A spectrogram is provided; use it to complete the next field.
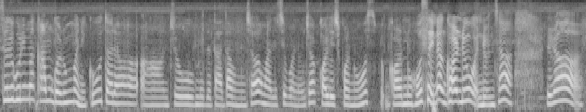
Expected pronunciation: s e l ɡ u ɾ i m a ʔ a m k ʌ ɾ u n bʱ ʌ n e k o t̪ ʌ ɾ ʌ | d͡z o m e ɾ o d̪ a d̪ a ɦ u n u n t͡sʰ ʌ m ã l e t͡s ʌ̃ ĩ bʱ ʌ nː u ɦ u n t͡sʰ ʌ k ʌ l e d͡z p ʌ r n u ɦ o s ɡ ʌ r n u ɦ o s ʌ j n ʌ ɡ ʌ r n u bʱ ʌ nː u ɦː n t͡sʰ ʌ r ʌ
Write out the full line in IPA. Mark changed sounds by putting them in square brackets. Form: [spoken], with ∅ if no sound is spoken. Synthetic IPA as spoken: s e l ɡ u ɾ i m a [k] a m [ɡ] ʌ ɾ u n bʱ ʌ n e k o t̪ ʌ ɾ ʌ | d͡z o m e ɾ o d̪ a d̪ a ɦ u n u n t͡sʰ ʌ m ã l e t͡s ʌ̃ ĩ bʱ ʌ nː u ɦ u n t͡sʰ ʌ k ʌ l e d͡z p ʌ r n u ɦ o s ɡ ʌ r n u ɦ o s ʌ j n ʌ ɡ ʌ r n u bʱ ʌ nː u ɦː n t͡sʰ ʌ r ʌ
